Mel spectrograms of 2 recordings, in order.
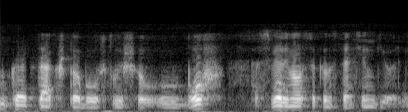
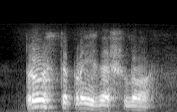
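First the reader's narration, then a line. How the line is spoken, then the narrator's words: Even, from a distance. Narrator (Russian): ответил из тамбура ровным голосом командир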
